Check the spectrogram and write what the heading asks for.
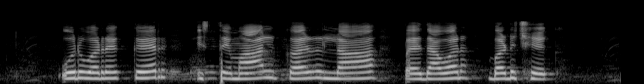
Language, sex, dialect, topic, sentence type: Magahi, female, Northeastern/Surjapuri, agriculture, statement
